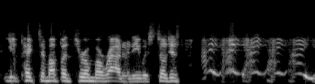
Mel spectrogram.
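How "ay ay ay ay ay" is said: tiny squeaky dog yelps, very high and soft; yelping chihuahua. Retold or imitated. Host imitates a chihuahua being thrown around, high yelps. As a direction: squeal like a little teacup chihuahua being tossed.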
